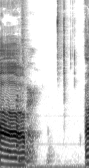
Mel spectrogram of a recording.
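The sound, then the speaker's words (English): A few soft, scattered computer keyboard clicks in a short lull, bracketed by a person talking before and after. “Don't be touching another keyboard.”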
